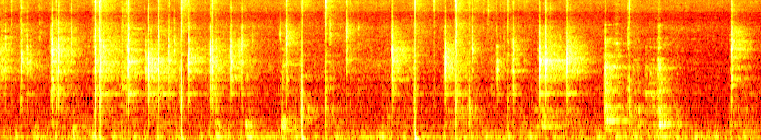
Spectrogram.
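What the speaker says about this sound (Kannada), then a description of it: "ಈ ಎಣ್ಣೆ ಗರಮ್ ಆಗಿದೆ, ಇದಕ್ಕೆ ಸಾಸಿವೆ ಜೀರಿಗೆನ ಹಾಕ್ತಾಯಿದ್ದೀನಿ." Mustard seeds and cumin crackle in hot oil as the tempering for puliyogare. Sharp, irregular pops and snaps burst up close over a quiet background, with no talking.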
